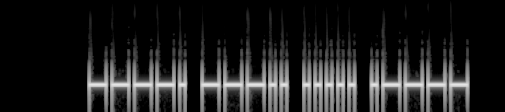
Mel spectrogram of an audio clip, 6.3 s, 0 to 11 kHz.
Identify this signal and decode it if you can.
Morse code, heard as a keyed tone, about 17 wpm, 700 Hz. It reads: 9851
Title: Numbers - 4-Digit 17wpm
